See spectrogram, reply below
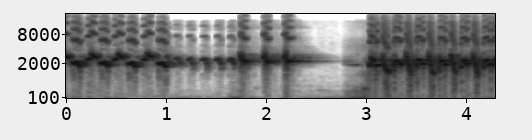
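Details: Lure recording of a sooty-headed bulbul in extended rapid song, meant to provoke other bulbuls into replying: quick repeated harsh chirps that slow and fade, a near-silent break, then a renewed loud chattering run.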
